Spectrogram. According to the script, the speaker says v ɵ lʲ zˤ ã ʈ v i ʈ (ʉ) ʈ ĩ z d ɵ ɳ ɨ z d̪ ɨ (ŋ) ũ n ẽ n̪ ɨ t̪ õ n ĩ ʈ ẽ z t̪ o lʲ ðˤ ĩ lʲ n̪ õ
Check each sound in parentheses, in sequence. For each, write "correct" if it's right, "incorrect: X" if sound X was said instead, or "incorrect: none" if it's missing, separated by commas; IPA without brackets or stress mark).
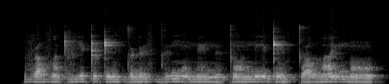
correct, correct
